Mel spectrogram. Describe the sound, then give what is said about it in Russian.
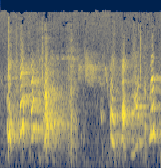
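A dog barks excitedly in a quick run of many sharp, high barks and yelps, some with a whining edge, with a brief pause midway before the barking resumes. “Когда Топ звал нас к Питеру Сайресу, он лаял точно так же.”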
